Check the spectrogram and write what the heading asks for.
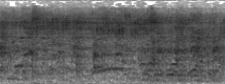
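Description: Studio audience laughter, a steady wash of many voices.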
